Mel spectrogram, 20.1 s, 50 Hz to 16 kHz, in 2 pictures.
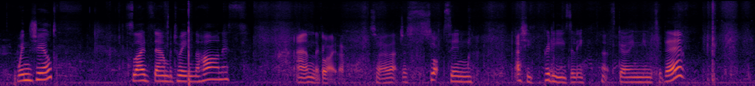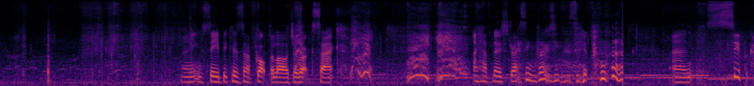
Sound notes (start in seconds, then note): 15.4 bag zipping; 17.7 laughing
